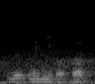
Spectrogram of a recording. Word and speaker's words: 은이버섯: 은이버섯. 중국식으로 쓰고 우리 발음으로 읽는 은이버섯입니다.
